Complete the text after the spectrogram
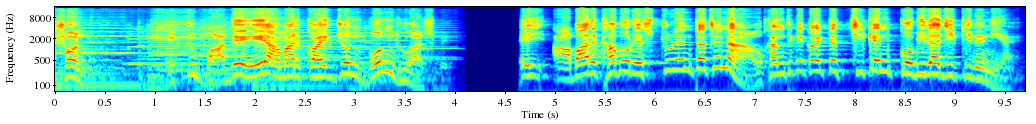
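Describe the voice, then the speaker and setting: A man's voice: high-pitched, lively intonation, normal speed, fairly bright tone, faint music behind. A man playing a stern, irritable older hostel superintendent in a cartoon, commanding and scolding. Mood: bossy.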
